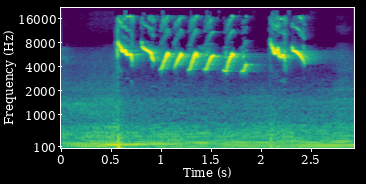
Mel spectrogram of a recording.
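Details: Indonesian white-eye (pleci) in rapid song used as a master recording for training cage birds: a fast run of seven high, descending slurred chirps, then a short pause and a second brief burst.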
